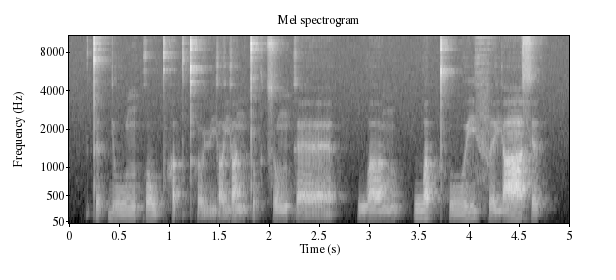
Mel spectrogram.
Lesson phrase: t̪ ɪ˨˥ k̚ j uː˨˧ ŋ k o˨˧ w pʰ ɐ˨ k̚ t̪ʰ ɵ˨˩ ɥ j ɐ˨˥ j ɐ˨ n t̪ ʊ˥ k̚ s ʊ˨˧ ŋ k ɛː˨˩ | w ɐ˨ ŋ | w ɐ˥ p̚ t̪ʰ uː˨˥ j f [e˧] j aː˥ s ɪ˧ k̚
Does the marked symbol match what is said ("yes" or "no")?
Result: no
